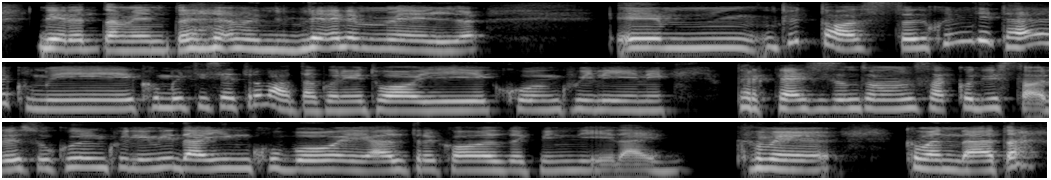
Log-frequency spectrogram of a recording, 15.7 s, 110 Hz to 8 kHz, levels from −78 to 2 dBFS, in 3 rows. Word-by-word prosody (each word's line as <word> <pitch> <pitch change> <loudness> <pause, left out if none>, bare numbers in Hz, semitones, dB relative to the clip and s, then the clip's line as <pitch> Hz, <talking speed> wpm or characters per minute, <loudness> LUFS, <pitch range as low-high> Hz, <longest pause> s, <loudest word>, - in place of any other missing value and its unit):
Direttamente, 210 -3 +3
eh 230 -1 +3
di 215 -1 -3
bene, 250 +4 +4
in 235 -2 -5
meglio. 205 -2 0 0.6
Ehm 245 0 +1
piuttosto, 235 - +1
quindi 395 - -2
te 275 +7 +2
come 220 -1 -1
come 250 0 -3
ti 260 0 -9
sei 260 0 -1
trovata 220 -10 0
con 200 0 -4
i 200 0 -2
tuoi 200 0 +1
coinquilini? 210 -1 -5 0.3
Perché 230 -3 +1
si 220 - -9
sentono 225 0 -3
un 240 - -1
sacco 230 +1 -1
di 240 +1 -4
storie 230 -2 0
su 230 0 -5
coinquilini 250 -1 -2
da 230 -2 +5
incubo 225 -2 0
e 205 -2 0
altre 210 +2 0
cose, 200 -1 +1
quindi 200 - -8
dai, 185 - -5 0.2
come 220 -3 +2 0.3
com'è 235 -3 +3
andata? 205 -2 +4
220 Hz, 145 wpm, -24 LUFS, 205-240 Hz, 0.6 s, da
